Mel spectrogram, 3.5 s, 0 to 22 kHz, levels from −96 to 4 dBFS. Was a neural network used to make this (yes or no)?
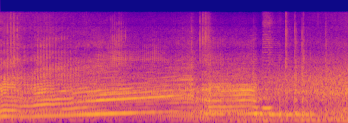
no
